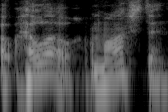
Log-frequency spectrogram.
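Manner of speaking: very high-pitched, courteous bank-teller voice. Asked to try once more like you work at a bank, introducing yourself. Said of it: "like you work at a bank".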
